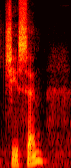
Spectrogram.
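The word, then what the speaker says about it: 実践: of this word on the screen, which is pronounced as jisen, which means in practice or putting into practice.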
